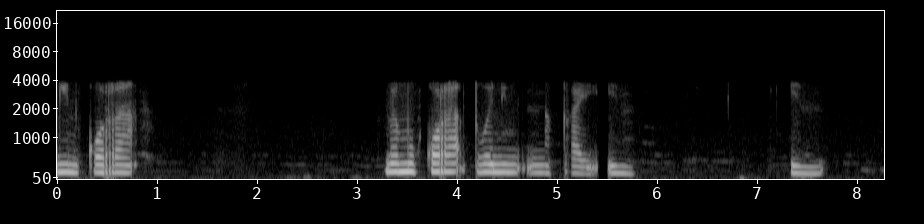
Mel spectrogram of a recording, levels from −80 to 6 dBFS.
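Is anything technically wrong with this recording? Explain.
Yes. Repeated packet loss (robotic sound) occurs from 4.82 to 5.52 s. Four gaps open in quick succession, the longest 88 ms, and each is patched by stretching the preceding sound. About a third of that stretch is filled in this way, so the speech turns choppy and robotic. Throughout the clip the top end stops at 4 kHz, which fits a G.711 mu-law call path.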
